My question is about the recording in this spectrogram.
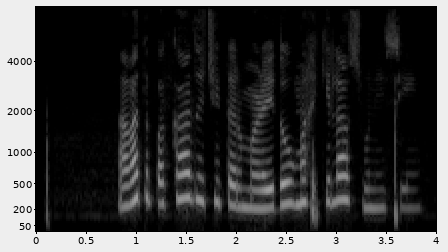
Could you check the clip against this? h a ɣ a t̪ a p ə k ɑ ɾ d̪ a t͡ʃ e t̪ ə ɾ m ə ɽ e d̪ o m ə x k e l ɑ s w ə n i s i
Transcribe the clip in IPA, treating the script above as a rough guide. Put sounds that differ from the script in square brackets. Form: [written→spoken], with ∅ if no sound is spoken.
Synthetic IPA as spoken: h a ɣ a t̪ a p ə k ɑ ɾ d̪ a t͡ʃ e t̪ ə ɾ m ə ɽ e d̪ o m ə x k e l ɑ s w ə n i s i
